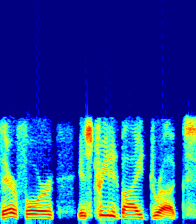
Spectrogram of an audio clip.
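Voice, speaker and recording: The clip features an unremarkable speaking voice whose pitch varies in an ordinary way. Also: man. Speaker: radio guest. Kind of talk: call-in radio talk. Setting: phone call.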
